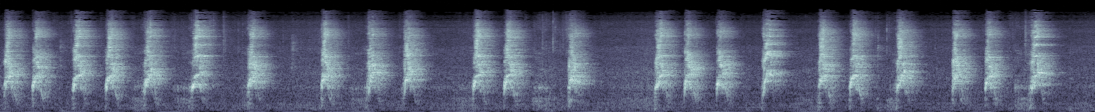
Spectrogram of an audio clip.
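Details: Jack Russell Terrier puppy barking at a Roomba robot vacuum: an unbroken string of high, sharp yaps, about two per second, evenly paced, over a faint humming motor.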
